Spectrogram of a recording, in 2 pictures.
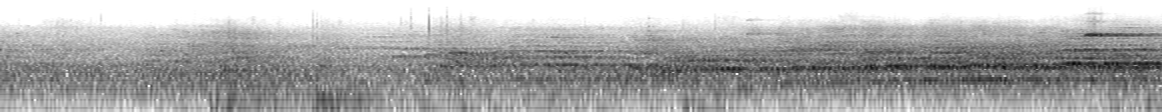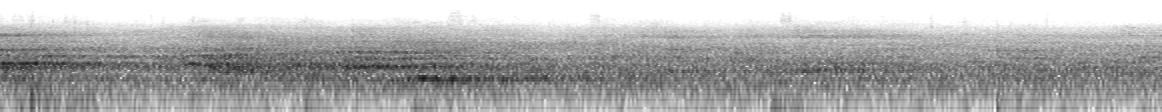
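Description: A futsal ball being kicked and bouncing on a sports hall's wooden floor, under a steady mix of indistinct shouting from players and spectators that echoes in the hall and is loudest about halfway through.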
